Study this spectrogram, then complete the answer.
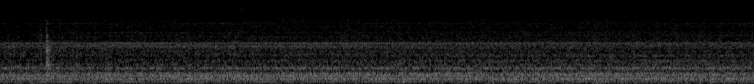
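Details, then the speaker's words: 80286 (286) computer being restored, in an AT case, powered on at the bench; the power supply gives a low, steady hum and even fan hiss with no rattles or buzzing changes. Normal power supply hum. "Computer's powered on. You can hear the hum of that power supply in the background."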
